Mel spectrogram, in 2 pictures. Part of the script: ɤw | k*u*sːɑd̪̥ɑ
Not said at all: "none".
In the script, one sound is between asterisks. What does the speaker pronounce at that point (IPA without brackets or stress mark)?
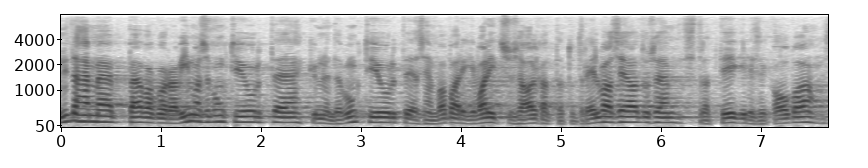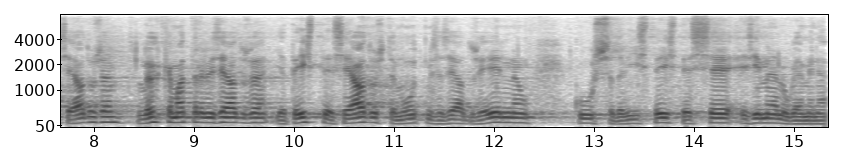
uː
